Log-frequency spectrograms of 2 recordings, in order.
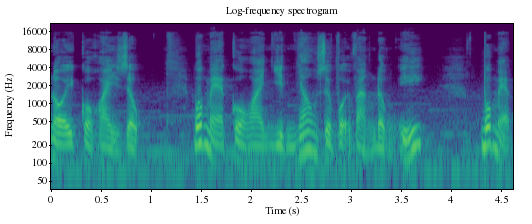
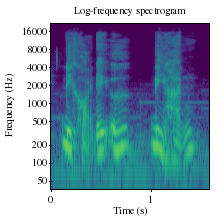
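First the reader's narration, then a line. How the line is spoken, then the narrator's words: Stammering question. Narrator (Vietnamese): Bố của Hoài lắp bắp hỏi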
